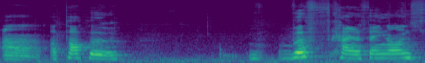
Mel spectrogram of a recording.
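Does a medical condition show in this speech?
Yes: cerebral palsy with dystonia.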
